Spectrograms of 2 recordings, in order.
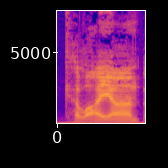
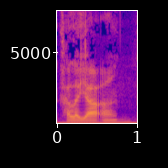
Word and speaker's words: Kalayaan: I think it might be Kalayaan, maybe. – That sounds more like it.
